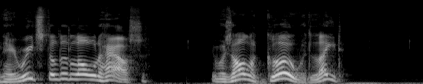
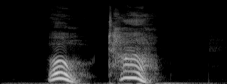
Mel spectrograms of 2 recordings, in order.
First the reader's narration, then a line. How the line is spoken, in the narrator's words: whispered Aunt Sally, tears of happiness streaming down her old face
